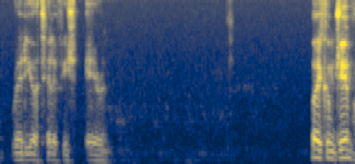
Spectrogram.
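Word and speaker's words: Éireann: Radio Telefish Aaron. Radio Telefish Aaron. Um, the accent over it, John. It's fodder. It's called a fodder. A, um, it gives an A sound.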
